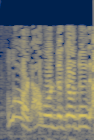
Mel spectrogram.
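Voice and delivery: high, exasperated sigh of a plea; mock frustration. Preacher complaining to the Lord about broken printers, exasperated. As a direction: whine it to the Lord, put out. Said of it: "And I think".

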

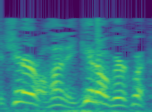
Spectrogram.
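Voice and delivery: loud, high holler to come over; screaming. Acted. Husband calling Cheryl over like a workmate, brusque acted yell. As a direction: yell for her to hurry. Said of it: "You screamed at me".

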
